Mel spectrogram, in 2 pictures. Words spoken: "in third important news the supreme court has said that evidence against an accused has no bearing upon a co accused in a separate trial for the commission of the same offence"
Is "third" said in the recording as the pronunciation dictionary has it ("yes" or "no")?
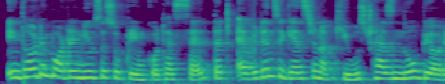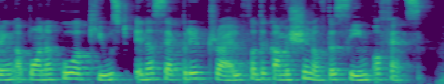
no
